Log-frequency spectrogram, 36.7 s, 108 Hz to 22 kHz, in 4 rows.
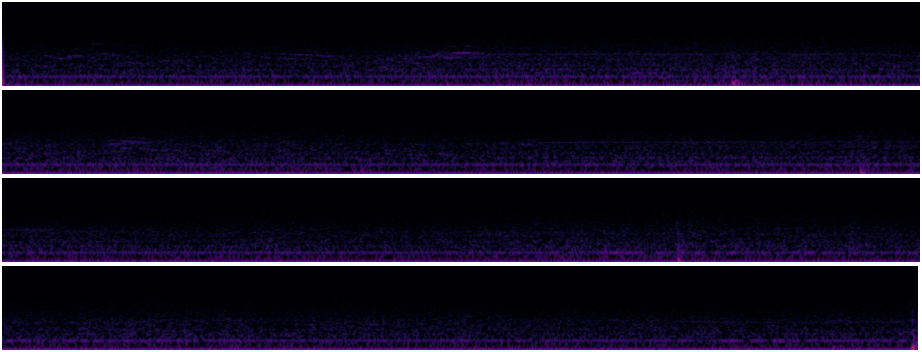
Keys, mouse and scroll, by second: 0.2 click, 2.3 click, 5.3 g, 15.2 click, 16.8 g, 22.2 click, 24.1 g, 34.5 click, 35.9 g.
